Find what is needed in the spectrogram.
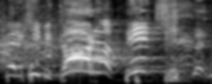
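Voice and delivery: high, loud mock taunt; taunting yell. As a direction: crow it over her like a winner. Taunting wife after cheap shot.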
